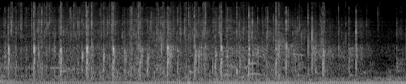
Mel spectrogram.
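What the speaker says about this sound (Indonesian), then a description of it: "Tepuk tangan buat semua, nggak apa-apa." Applause at an Isra Mi'raj religious gathering in a mosque, a crowd clapping steadily with dense, even patter that gradually thins and fades toward the end.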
